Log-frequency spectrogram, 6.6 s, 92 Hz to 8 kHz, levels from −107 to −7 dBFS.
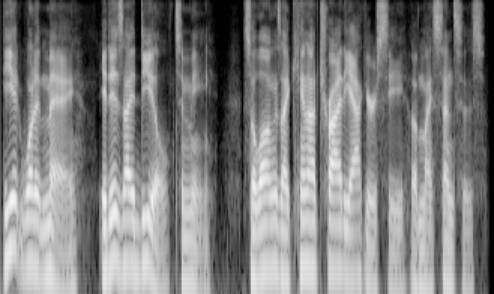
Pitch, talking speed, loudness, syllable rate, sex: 115 Hz, 190 wpm, -20 LUFS, 4.7 syllables/s, male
